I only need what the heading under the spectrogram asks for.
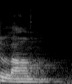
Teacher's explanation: জিহবার অগ্রভাগের পাশ ও সামনের উপরের দাঁতের গোড়ার দিকে তালুর সাথে মিলে উচ্চারিত হয়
